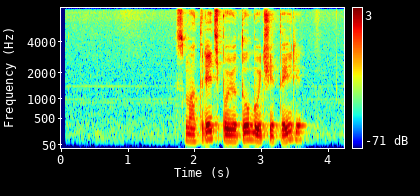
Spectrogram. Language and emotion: Russian, neutral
